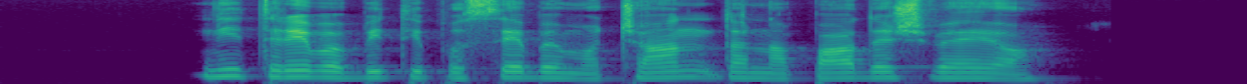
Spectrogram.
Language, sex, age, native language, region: Slovenian, female, 30-49, Slovenian, Drava region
